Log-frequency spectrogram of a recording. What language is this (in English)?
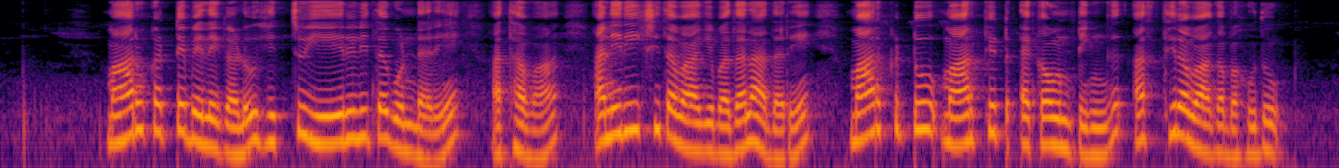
Kannada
